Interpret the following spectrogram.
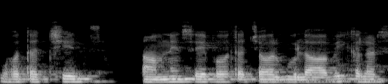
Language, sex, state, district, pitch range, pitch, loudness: Magahi, male, Bihar, Jahanabad, 115-125 Hz, 120 Hz, -17 LUFS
